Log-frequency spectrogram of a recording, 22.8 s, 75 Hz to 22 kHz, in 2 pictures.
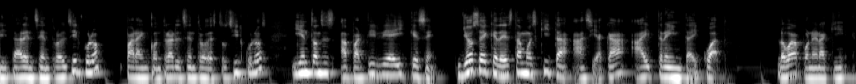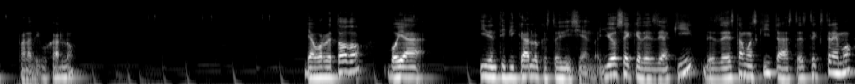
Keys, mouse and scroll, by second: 0.8 click, 11.2 click, 13.3 click, 14.8 click, 16.6 click, 18.1 click, 19.8-22.7 drag.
